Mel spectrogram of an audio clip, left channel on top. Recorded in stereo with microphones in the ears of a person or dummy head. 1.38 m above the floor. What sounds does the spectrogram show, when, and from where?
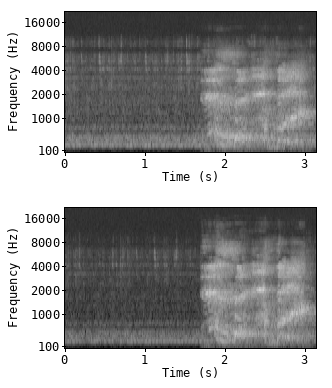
1.7 s a cough: 15° right (ahead or behind), 2.5 m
